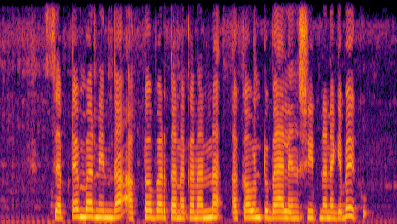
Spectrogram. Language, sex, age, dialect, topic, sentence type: Kannada, female, 18-24, Coastal/Dakshin, banking, question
